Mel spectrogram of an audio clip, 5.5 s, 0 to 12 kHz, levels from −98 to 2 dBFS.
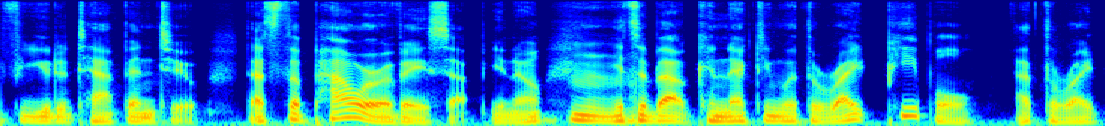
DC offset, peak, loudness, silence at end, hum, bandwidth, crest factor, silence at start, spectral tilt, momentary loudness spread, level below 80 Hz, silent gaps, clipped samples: under 0.1%; -10 dBFS; -29 LUFS; 0.05 s; none; 12 kHz; 18 dB; 0.05 s; -6.5 dB/octave; 10 LU; -44 dBFS; none; under 0.1%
